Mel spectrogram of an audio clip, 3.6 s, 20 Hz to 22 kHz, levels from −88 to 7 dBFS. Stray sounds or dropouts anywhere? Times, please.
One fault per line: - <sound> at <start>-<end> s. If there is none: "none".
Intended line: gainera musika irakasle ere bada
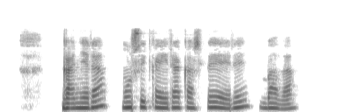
none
